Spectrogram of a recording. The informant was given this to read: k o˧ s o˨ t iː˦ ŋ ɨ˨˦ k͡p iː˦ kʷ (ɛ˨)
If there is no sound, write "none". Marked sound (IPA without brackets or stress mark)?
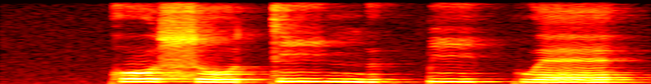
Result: ɛ˧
